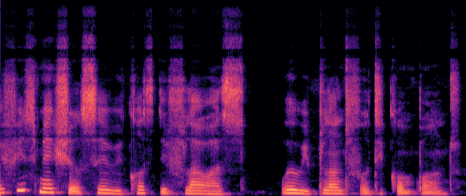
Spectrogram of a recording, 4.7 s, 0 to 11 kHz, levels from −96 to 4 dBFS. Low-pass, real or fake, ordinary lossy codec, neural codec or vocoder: none; real; none; none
